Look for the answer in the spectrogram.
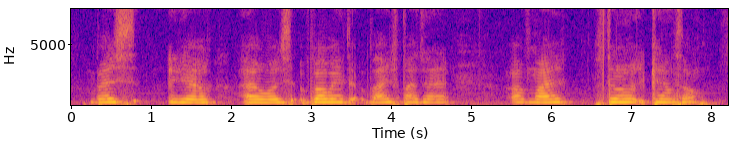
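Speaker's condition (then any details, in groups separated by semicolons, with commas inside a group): Cerebral palsy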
